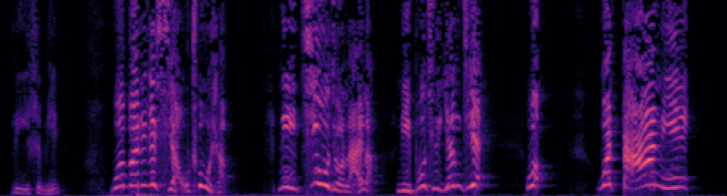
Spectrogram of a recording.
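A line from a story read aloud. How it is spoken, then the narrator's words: Aggressive shout. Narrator (Chinese): 窦建德气势汹汹的冲着李世民喊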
